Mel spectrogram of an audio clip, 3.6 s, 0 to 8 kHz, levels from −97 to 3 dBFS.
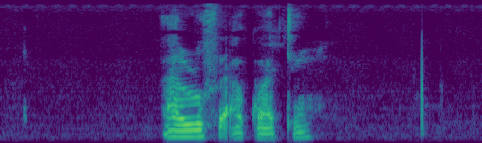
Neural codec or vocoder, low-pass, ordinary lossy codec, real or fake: vocoder, 22.05 kHz, 80 mel bands, Vocos; 7.2 kHz; AAC, 48 kbps; fake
